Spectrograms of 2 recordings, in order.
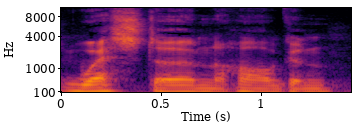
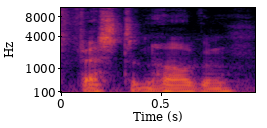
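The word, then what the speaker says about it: Westernhagen: was Weston Hagen spelt the W in English western Hagen but it's pronounced fest in Hagen and we went from playing mm C 2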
